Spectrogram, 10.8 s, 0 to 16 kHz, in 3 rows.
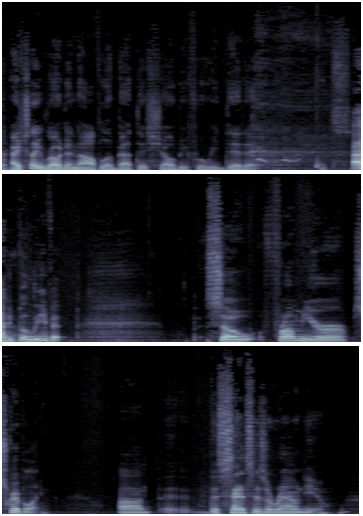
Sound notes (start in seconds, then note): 2.5 laughter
